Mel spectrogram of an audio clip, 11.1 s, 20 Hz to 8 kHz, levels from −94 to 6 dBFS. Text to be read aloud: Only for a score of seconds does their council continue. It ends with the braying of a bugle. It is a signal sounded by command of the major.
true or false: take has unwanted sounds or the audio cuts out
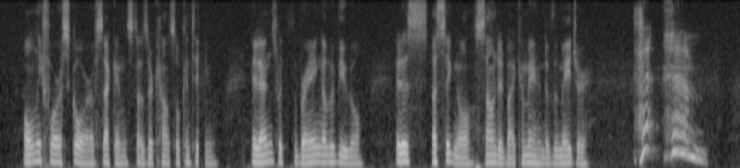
true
